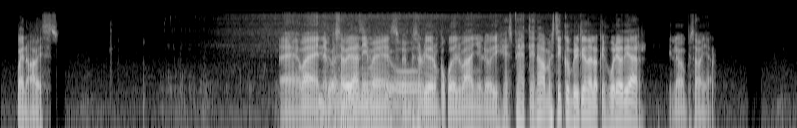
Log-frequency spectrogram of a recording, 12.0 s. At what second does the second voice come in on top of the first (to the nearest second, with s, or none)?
5 s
